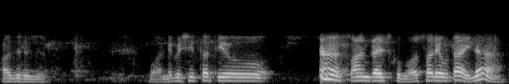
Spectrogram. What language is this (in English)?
Nepali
